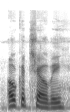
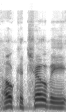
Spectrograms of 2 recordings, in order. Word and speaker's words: Okeechobee: if anybody's interested, you can go on Lake Okachchobee crappie club and I I post quite a bit on on there. And okachobee is spelled o k double e c h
